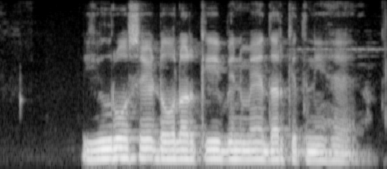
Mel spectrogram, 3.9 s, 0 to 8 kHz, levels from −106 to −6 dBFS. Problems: constant background noise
